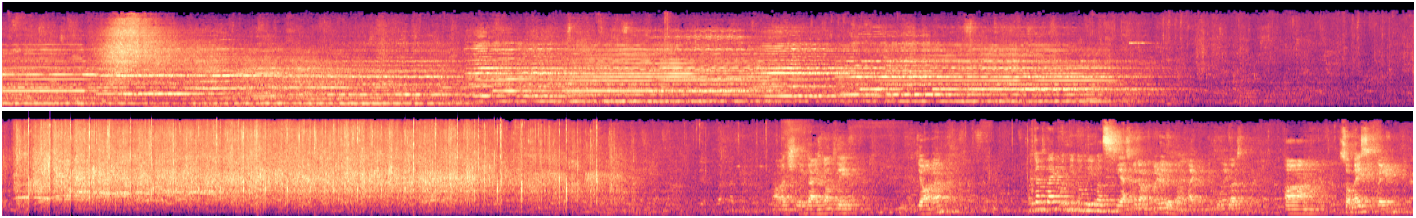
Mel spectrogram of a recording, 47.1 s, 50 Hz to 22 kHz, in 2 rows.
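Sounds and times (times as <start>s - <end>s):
slow bowed-string melody: 0.0s - 19.9s
audience applause: 23.5s - 34.6s.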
